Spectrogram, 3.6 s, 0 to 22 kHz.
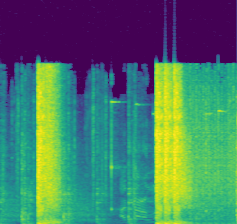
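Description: Gunfire in the video game GTA 4, heard as two loud, close bursts of rapid automatic fire with quieter clatter between them.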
